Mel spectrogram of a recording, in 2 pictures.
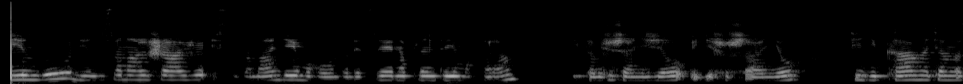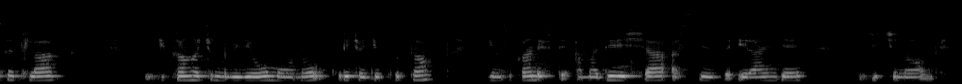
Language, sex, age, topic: Kinyarwanda, female, 18-24, education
